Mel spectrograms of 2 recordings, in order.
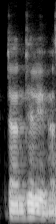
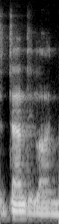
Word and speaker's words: Dandelion: And I thought actually that the fact that he would deliberately say his name Dandelion as opposed to Dandelion the flower would be very indicative of his character, a bit like the character of Hyacinth Bucket in Keeping Up Appearances.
